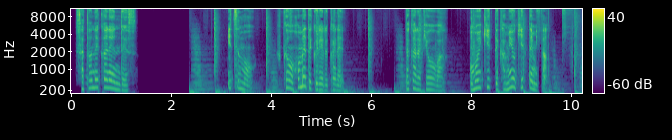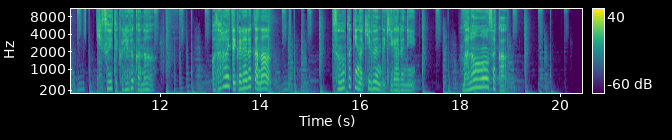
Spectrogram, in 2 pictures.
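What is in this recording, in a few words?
commercial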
